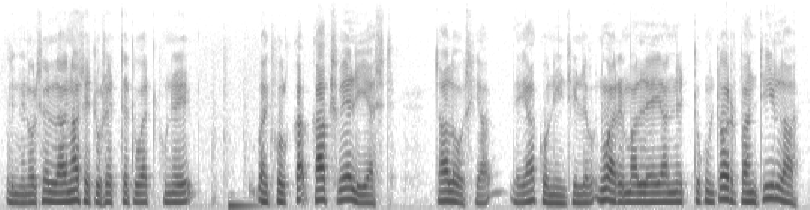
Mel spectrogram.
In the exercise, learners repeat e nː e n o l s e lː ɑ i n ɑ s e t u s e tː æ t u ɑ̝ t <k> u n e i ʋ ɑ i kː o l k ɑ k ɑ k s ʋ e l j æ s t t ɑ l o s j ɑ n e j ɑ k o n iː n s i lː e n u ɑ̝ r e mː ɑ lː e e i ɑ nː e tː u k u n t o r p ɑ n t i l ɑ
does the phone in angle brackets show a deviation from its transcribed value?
no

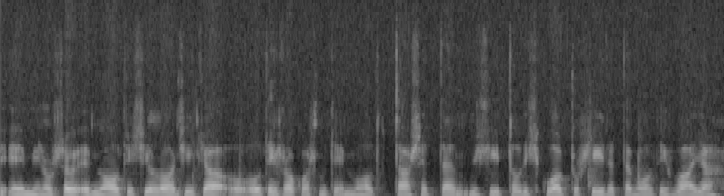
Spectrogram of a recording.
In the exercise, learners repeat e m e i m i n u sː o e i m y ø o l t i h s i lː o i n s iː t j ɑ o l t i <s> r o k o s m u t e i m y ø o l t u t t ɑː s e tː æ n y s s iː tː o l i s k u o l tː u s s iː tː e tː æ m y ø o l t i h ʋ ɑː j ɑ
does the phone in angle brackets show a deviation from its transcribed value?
yes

